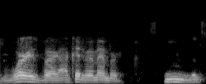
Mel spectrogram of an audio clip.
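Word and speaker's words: Würzburg: and i think and i thought i thought was verse bird but it was worst bird i couldn't remember it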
